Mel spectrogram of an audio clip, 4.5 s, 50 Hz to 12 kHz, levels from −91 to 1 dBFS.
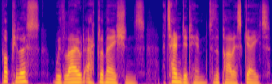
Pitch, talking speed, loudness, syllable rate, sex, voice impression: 130 Hz, 145 wpm, -19 LUFS, 5.4 syllables/s, male, masculine, very adult-like, slightly thick, slightly soft, sincere, calm, slightly friendly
